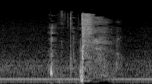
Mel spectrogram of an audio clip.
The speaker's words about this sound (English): That was kind of a sneeze. I might need to do it again.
